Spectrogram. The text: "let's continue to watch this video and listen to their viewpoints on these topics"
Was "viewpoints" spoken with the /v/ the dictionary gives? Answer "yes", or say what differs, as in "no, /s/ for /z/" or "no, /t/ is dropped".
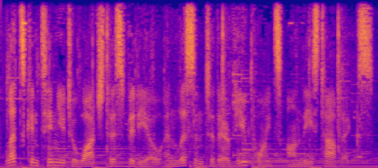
yes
